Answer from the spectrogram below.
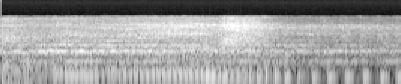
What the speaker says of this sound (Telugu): ఏంటి సార్ ఇంత ట్రాఫిక్?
